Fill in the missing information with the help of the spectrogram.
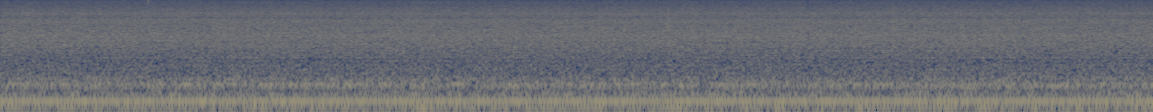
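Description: Steady low hum with a faint hiss, unchanging throughout: room background noise.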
